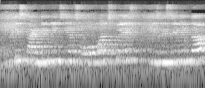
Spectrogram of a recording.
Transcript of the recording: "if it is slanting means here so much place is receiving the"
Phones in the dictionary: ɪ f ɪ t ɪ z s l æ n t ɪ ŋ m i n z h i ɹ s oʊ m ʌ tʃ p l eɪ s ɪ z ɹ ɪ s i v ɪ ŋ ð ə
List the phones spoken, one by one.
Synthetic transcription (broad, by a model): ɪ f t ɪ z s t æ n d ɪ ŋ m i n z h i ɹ s oʊ m ʌ tʃ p eɪ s ɪ z ɹ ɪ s i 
